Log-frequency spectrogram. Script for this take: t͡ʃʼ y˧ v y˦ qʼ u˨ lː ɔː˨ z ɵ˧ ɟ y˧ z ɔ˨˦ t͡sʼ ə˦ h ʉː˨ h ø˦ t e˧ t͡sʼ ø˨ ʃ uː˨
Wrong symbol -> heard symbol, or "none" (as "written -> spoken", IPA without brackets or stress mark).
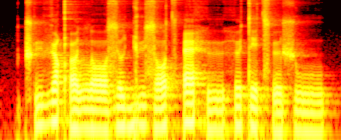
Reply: ə˦ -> æ˦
